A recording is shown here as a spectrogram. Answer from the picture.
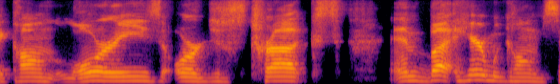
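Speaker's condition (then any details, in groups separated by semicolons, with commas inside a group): Traumatic brain injury; car accident at 17, tracheotomy, ventilator; about 20 years since injury, still recovering, initial coma; labored, a little slow, initially could not talk, talked over trach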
